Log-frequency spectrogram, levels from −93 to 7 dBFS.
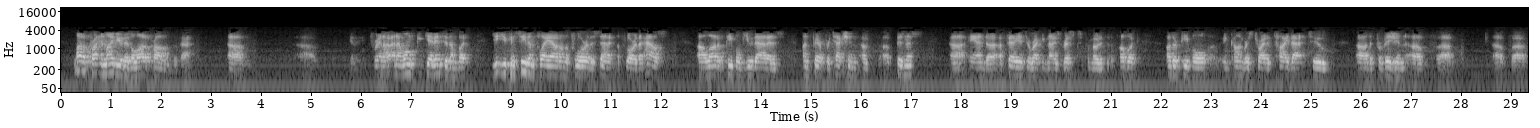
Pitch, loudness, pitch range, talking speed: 125 Hz, -22 LUFS, 105-135 Hz, 170 wpm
